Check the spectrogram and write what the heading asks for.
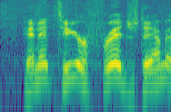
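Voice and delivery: high, loud, put-on mock yelling.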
